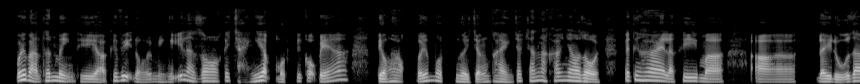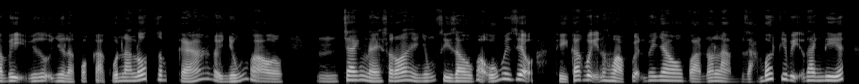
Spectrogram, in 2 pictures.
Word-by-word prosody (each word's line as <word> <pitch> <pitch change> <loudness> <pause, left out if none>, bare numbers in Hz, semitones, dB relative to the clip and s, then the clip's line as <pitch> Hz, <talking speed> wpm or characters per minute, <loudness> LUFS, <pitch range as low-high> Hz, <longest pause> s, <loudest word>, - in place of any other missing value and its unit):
Với 210 +5 +6
bản - - +3
thân 175 +1 +1
mình 155 -3 +2
thì, 130 -2 -2
ờ, 125 - +2
cái 175 - -3
vị 195 - +3
đổi 120 -4 -5
mà - - -10
mình 120 -2 -8
nghĩ 125 - -2
là 195 -6 0
do 145 +1 +1
cái 175 - -3
trải - - -8
nghiệm, 175 +7 +4
một 125 -1 -5
cái 150 - -7
cậu - - -1
bé 185 +11 +1 0.3
tiểu 135 -3 +5
học 140 -1 -3
với 155 - +3
một 170 -4 -1
người 130 -4 +2
trưởng 120 +4 -1
thành 130 -5 -2
chắc 160 - -4
chắn 165 +2 -2
là 185 - -1
khác 180 +3 -3
nhau 170 -3 +4
rồi. 130 -6 +5 0.2
Cái 185 - +1
thứ 205 - 0
2 185 -3 +4
là 135 - +3
khi 160 +5 -1
mà, 130 -3 +3 0.3
ờ, 120 -1 0 0.2
đầy 135 0 +3
đủ 120 0 +1
gia 155 +1 +4
vị, 165 +1 0
ví 155 - -3
dụ 175 - -1
như 155 0 0
là 135 -2 -2
có 140 - -4
cả - - -2
cuốn 150 +2 -1
lá 170 - +2
lốt, 210 +8 +3
dấp 215 - -3
cá 140 +8 +1
rồi - - -1
nhúng 145 - -1
vào, 135 - +1 0.3
ừm, 140 - -12 0.2
chanh 205 -1 +3
này, 145 -3 +2
sau 165 +2 0
đó 180 +3 +5
thì 165 - -3
nhúng 160 +4 -5
xì 170 -6 -1
dầu 150 -2 +3
và - - +1
uống 150 - 0
với 255 -1 -1
rượu, 230 -1 +2 0.3
thì 130 - -1
các 205 +11 0
vị 210 - +1
nó 185 - -4
hòa 170 -2 +3
quyện - - -6
với 185 0 -3
nhau 175 -3 +2
và 135 -2 0
nó 150 - -2
làm 150 -6 -2
giảm 125 -1 -9
bớt 230 +10 +1
cái 245 - 0
vị - - -2
tanh 185 -1 0
đi 190 0 +4
ấy, 210 - +2
155 Hz, 315 wpm, -24 LUFS, 135-185 Hz, 0.3 s, Với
